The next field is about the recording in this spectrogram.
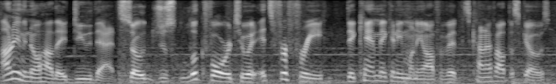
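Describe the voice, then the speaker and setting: A man's voice: medium pitch, expressive, fast, fairly bright tone, faint music behind. A man giving casual, enthusiastic video game commentary as a host, stressing points by repeating words.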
